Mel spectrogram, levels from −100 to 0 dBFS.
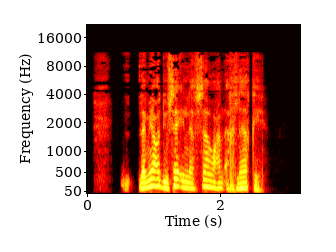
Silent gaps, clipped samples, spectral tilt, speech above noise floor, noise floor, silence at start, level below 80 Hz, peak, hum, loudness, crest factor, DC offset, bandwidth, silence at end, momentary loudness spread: none; under 0.1%; -6 dB/octave; 30 dB; -49 dBFS; 0.5 s; -48 dBFS; -2 dBFS; none; -19 LUFS; 18 dB; under 0.1%; 11.5 kHz; 0.55 s; 17 LU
